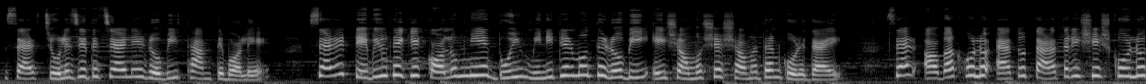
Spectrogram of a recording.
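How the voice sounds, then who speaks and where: Very high-pitched female story narrator. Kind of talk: scripted dramatic story narration.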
